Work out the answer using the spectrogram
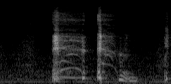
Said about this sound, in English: I was just coughing. It was a little saliva or something in the back of my throat just flapping around.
